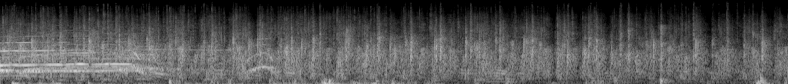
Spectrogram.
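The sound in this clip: Sustained audience applause for a guest at a comedy show: a dense wash of clapping, loudest at the start and easing slightly over about eight seconds, with faint voices mixed in.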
